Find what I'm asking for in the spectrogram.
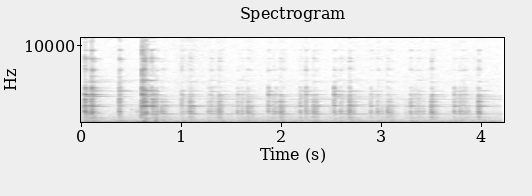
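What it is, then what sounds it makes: Glass carousel figurine. A small clear glass carousel ornament spins after a turn by the fingertips, and its glass horses tinkle and clink. Many quick, bright, high clinks ring briefly over a steady tone near 1 kHz and a low rumble.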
